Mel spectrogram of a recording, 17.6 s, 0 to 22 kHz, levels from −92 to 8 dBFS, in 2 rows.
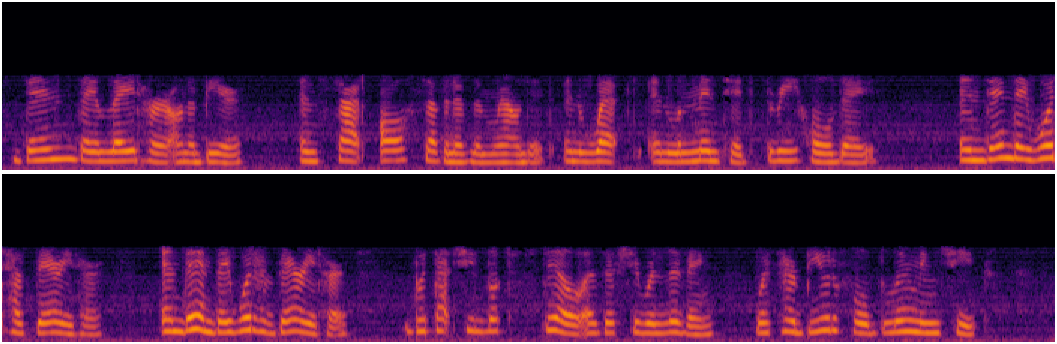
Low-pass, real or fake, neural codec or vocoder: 3.6 kHz; real; none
